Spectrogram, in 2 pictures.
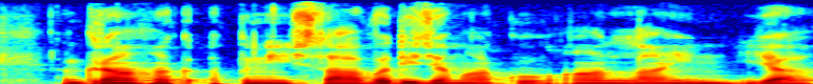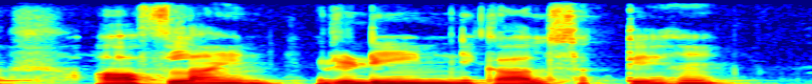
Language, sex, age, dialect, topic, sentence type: Hindi, male, 31-35, Marwari Dhudhari, banking, statement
